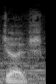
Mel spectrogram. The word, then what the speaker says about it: JYDGE: It's like it's Jidge or Judge. It's supposed to be Judge, but it's like it has instead of a U, it's a Y.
